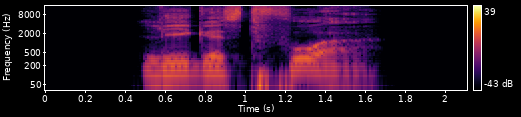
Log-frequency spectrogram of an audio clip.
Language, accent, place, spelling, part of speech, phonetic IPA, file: German, Germany, Berlin, legest vor, verb, [ˌleːɡəst ˈfoːɐ̯], De-legest vor.ogg
- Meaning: second-person singular subjunctive I of vorlegen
